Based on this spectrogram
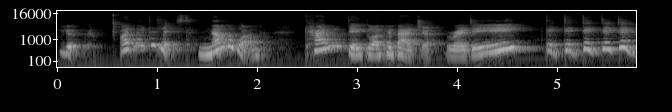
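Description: A woman in a put-on character voice speaks at a fairly slow pace, her high pitch moving in very wide swings.

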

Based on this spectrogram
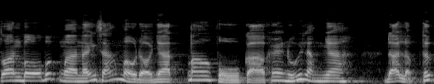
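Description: A man's very wide pitch swings come through a somewhat breathy voice at a moderate pace. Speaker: audiobook narrator. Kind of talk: reading aloud.

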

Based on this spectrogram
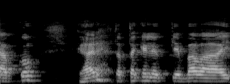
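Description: The intonation stays fairly even as the man speaks. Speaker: home vlogger. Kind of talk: casual vlog chat. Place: home room. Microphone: phone near.

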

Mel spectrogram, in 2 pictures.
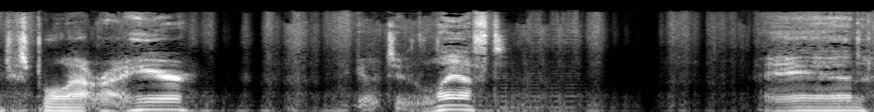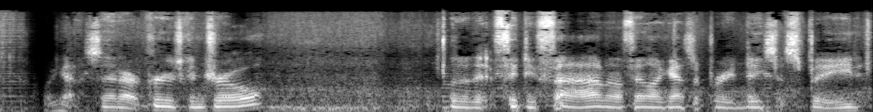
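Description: A man speaks at a fairly slow pace with a very deep, low pitch and a somewhat breathy sound. His intonation is fairly even, broken by long, frequent pauses. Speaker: gaming video creator. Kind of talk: casual gameplay commentary.

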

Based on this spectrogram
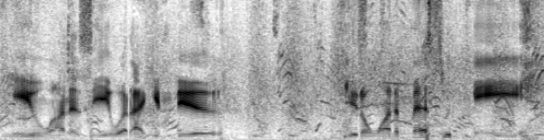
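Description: Loud music plays behind a man doing a put-on character voice. He talks at a fairly slow pace in a very deep, low pitch.

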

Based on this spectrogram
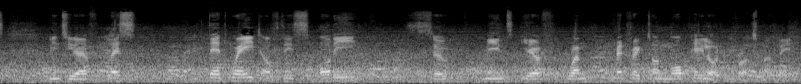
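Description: A man speaks at a moderate pace through loud background noise. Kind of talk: interview answer. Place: hall.

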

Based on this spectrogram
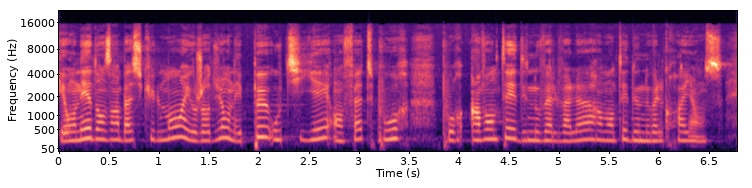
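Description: A woman's fairly high-pitched voice, flat and monotone, at a moderate pace against a quiet background. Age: 30s. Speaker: doctoral researcher; guest. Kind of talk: panel discussion. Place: hall. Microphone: handheld.

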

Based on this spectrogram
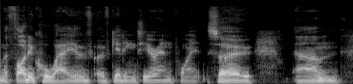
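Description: Very deep, low-pitched male voice against a quiet background. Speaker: interviewee. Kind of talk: interview answer. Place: office. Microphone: lapel.

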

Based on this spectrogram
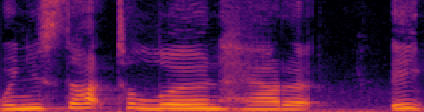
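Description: Her voice sits high in pitch. A woman speaks with an Australian accent. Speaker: health and wellness speaker; speaker. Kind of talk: talk to live audience. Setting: stage with audience. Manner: animated. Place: hall. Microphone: lapel.

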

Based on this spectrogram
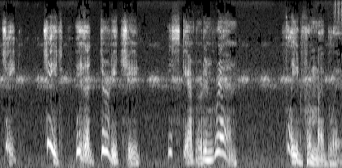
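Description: A put-on character voice with a whiny tone, broken up by long, frequent pauses. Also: fairly slow pace. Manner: singsong, creepy, whiny.

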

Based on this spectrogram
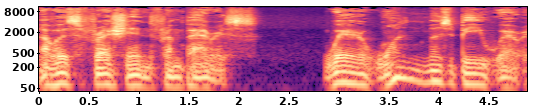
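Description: A man with a very deep, low pitch and a gentle, warm tone, lively intonation, very even loudness and a very slow pace. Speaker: bedtime story narrator. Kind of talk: bedtime story, guided sleep meditation with scripted narration. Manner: soft, slow, soothing, calm and hushed; gentle, warm, dreamy storytelling.

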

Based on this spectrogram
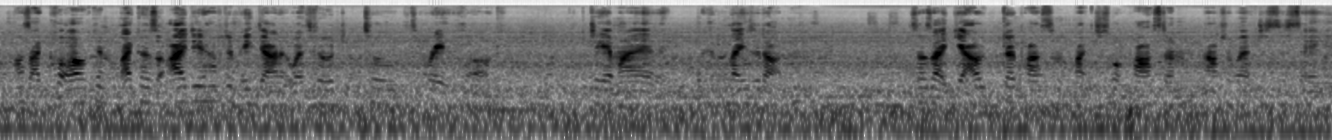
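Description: Moderate pace with long, frequent pauses over loud background noise. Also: woman. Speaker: vlogger. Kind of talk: casual vlog chat. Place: car. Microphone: phone near.

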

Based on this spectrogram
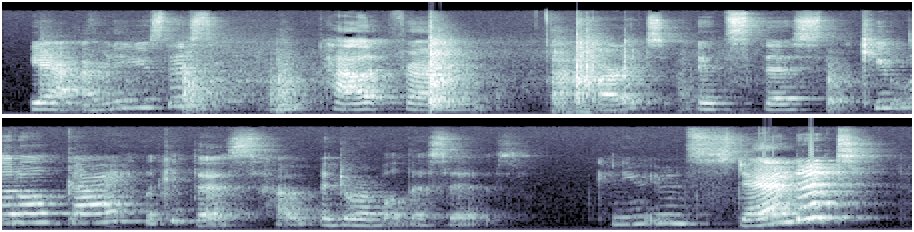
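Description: Loudness swings widely at a fairly slow pace. Audible room echo and light background noise surround the speech. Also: woman. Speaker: beauty vlogger. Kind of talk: tutorial. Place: home room.

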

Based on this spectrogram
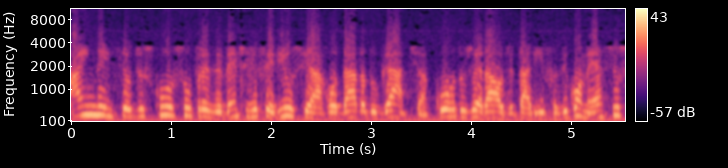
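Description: Noticeable background noise sits behind the speech. It moves at a moderate pace with ordinary pitch variation and hardly any pauses. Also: man, high pitch for a man. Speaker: radio news announcer. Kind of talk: radio news bulletin read.

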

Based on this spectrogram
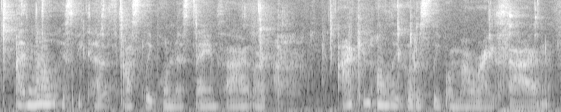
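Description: With noticeable background noise behind her, a woman talks at a fairly low pitch and a moderate pace. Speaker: ASMR content creator and podcaster. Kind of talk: ASMR gum-chewing soft-spoken chat, casual rambling; whispered, intimate ASMR confiding, hushed close-mic murmur. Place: home room. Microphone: phone near.

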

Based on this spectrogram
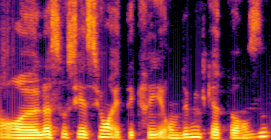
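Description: In a dry sound with no echo over a quiet background, a woman with a very deep, low pitch and dark, mellow tone speaks at a very slow pace with fairly even intonation. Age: 60s. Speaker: cancer survivor and patient association volunteer. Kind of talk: interview testimony. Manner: hesitant with many fillers. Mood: calm, earnest. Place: home room.

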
